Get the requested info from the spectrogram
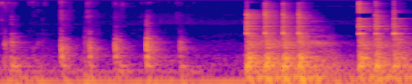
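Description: Wooden spoon knocking against a stainless steel cooking pot while breaking up ground meat: single knocks about four a second, then two quick flurries of rapid taps, the louder ones in the second half.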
